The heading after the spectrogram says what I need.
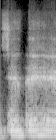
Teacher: Digamos que no hablan como yo, que por ejemplo a veces yo aspiro la S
